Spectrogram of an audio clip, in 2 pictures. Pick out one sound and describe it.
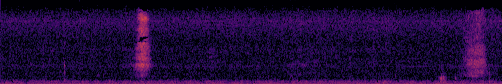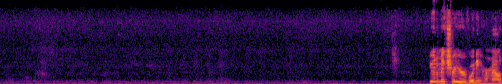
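A brush softly strokes across skin.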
